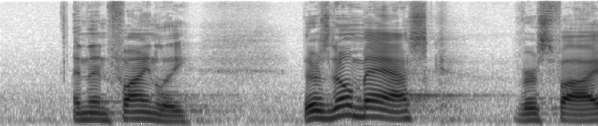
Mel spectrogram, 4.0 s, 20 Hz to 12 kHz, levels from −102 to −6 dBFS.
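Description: No technical faults are audible.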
